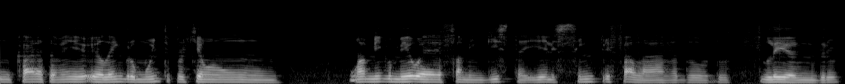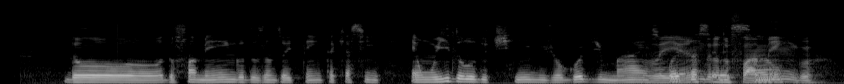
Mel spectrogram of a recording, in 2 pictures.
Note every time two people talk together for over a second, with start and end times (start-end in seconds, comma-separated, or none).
14.9-16.3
